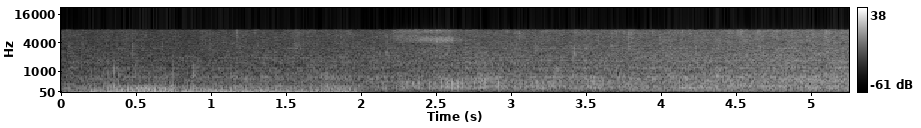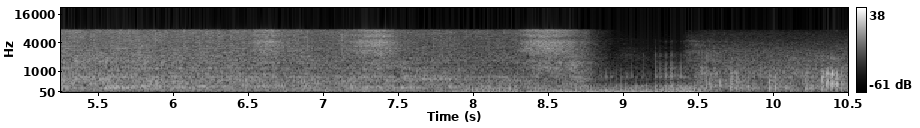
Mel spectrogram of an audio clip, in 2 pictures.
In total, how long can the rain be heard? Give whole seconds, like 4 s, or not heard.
9 s.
